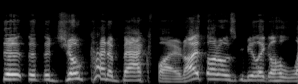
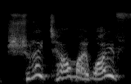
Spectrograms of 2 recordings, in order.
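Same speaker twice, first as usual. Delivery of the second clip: a hushed, higher ask; soft higher quoted question; 8 semitones higher, 8 dB quieter than usual. Retold or imitated. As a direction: half-whisper the question to a friend. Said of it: "I go".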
